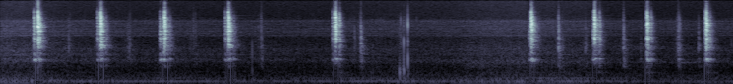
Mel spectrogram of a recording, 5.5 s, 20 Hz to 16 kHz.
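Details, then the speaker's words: Ford 4.6 SOHC engine, just bought and sludged up, at quiet idle: sharp, crisp, slightly uneven ticks about twice a second from the top end; owner suspects excessive rocker arm play, not confirmed. "That to me seems like too much play. And that to me seems like where my noise is coming from."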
